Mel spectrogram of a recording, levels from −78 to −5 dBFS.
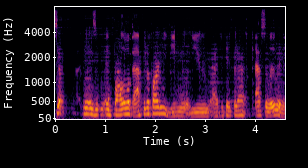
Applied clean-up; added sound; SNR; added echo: neural separator model SepFormer DNS4.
